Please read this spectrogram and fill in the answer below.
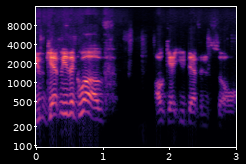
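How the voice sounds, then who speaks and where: A man puts on a raspy character voice, talking at a moderate pace. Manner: bargaining, sinister.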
